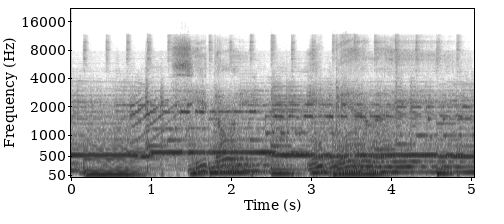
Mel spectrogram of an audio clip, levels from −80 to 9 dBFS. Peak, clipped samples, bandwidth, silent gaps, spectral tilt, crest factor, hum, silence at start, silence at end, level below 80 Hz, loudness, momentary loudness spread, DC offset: 0 dBFS; under 0.1%; 12 kHz; none; -7.5 dB/octave; 8 dB; none; 0 s; 0 s; -18 dBFS; -9 LUFS; 3 LU; under 0.1%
